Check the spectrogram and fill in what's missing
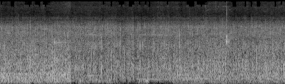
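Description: Heavy monsoon-style rain pours down in a constant, dense roar of drops hitting the ground, loud and close, unbroken for the whole stretch, with no voices.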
